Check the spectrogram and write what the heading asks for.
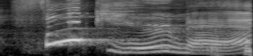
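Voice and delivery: loud, high "fuck you"; angry outburst. Real, not acted. Looking back at her jealous boss, loud angry outburst. Present self tells off boss.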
